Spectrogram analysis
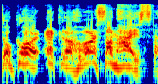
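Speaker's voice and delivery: barking shout, top of lungs. A female giant shouts at the dragon, barking at the top of her lungs. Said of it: "just absolutely barks at the top of her lungs".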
